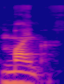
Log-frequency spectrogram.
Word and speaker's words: Mimir: falling from the sky called Mimir, or as they pronounce it, Mimer.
